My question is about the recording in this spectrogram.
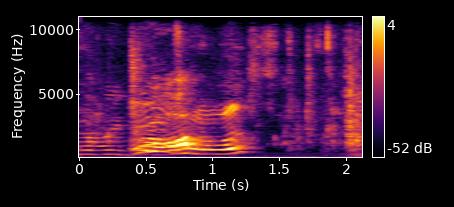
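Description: A young girl's voice singing a short wordless tune, its pitch rising and falling for about a second, then stopping.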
